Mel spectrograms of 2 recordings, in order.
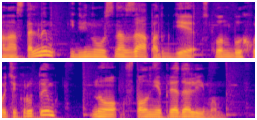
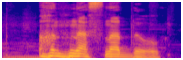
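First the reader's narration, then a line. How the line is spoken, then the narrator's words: Laughing. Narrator (Russian): рассмеялся Габриэль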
